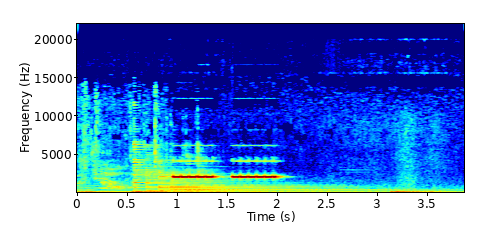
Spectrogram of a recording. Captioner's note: telepon berdering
